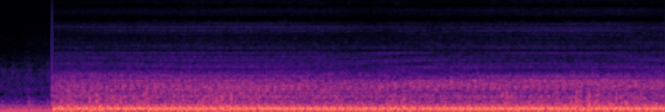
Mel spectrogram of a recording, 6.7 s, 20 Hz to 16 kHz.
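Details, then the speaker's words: Toyota Land Cruiser 105 series diesel after a dyno tune at HPD, with the idle raised slightly: deep, even rumble at idle with a steady beat and a faint turbo whistle at the exhaust, a healthy tuned idle. "So you've got a little bit of a turbo whistle on idle at the exhaust, which is awesome. And yeah, it's just got a slightly different tone, which is great."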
